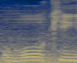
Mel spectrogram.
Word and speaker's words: walking: Because you don't say, like, it's not completely silent. It's not like waking and taking. That L lengthens the A to actually an O.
